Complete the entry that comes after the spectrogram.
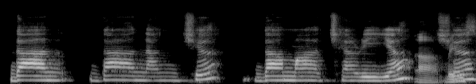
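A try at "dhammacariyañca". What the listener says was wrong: When you say dhamma, you have to say dham. D-H. See, there's H over here.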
